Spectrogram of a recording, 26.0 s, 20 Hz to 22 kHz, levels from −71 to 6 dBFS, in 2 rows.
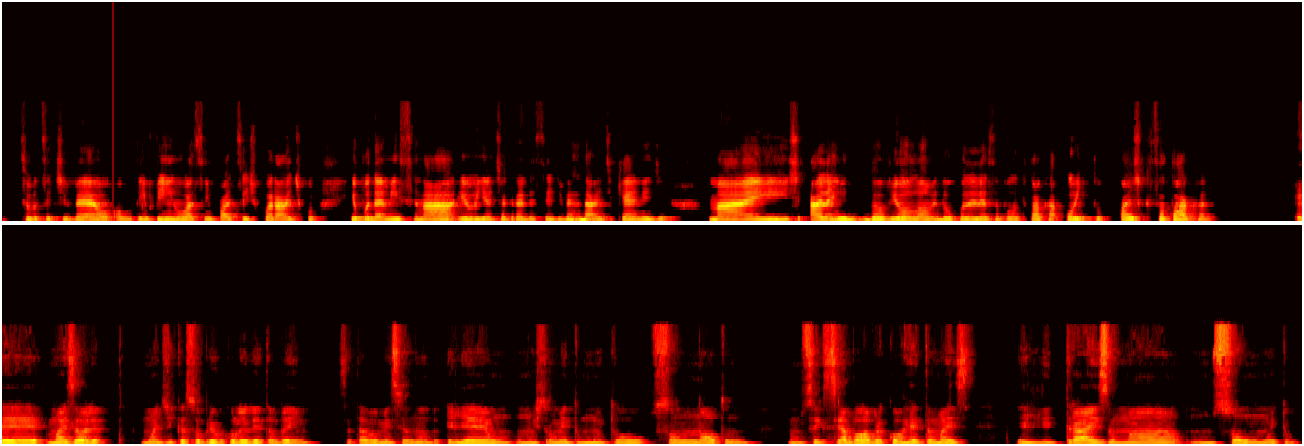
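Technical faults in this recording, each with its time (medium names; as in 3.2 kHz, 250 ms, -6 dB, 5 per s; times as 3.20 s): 1.11 s: pop -12 dBFS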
